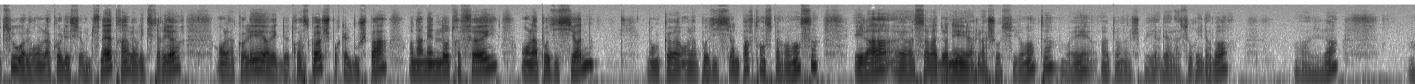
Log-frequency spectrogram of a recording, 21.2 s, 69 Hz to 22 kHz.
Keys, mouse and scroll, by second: 6.0-7.2 middle drag, 7.8-8.3 scroll up 4, 8.9-9.3 ctrl+scroll up 2, 9.7 ctrl+middle click, 10.5-11.0 ctrl+scroll up 4, 11.1 ctrl+scroll down 2, 12.8-14.2 middle drag, 14.8 Left, 17.1-20.0 drag, 20.5 Down.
